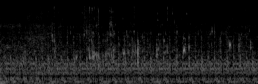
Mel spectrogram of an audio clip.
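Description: Water is poured from buckets into a pump at a snow-covered pond during frog DNA sampling. It makes a continuous, fairly faint splashing rush, steady throughout with small flickers of droplets and no voices.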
